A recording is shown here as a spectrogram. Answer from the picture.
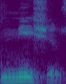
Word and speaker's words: niches: Someone says the riches are in the it's pronounced niches, so that doesn't actually rhyme.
